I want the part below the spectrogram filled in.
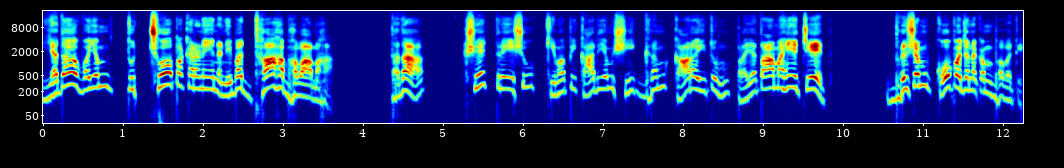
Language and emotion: Sanskrit, angry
